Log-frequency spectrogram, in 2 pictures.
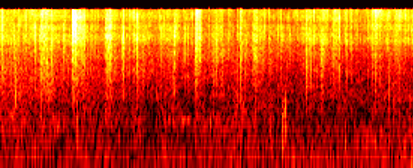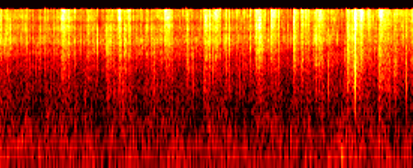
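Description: Sausages and a fried egg sizzling on the hotplate of a small wood-burning camp stove: a steady hiss full of fine crackles.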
